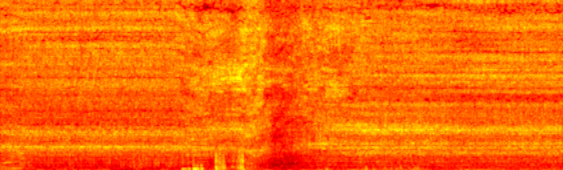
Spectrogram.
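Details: Hot no-start, cylinder air test with engine stopped: steady, loud hiss of escaping compressed air; cylinder leaking under test, leak point not identifiable.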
